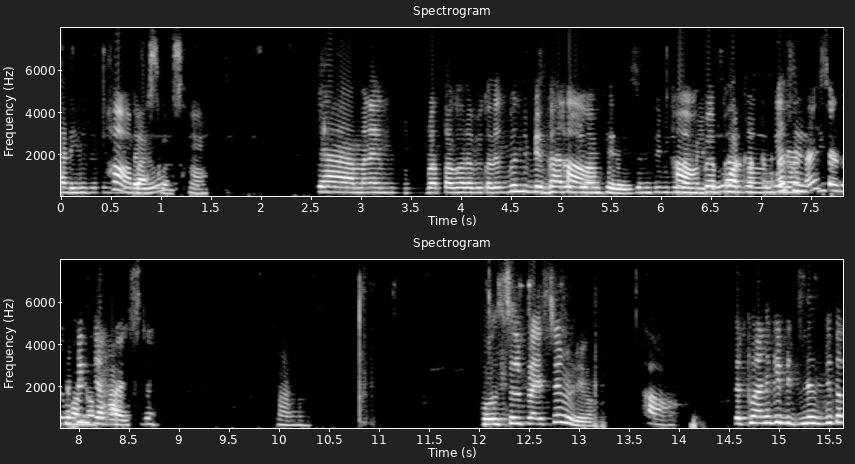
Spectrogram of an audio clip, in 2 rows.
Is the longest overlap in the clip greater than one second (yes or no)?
yes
